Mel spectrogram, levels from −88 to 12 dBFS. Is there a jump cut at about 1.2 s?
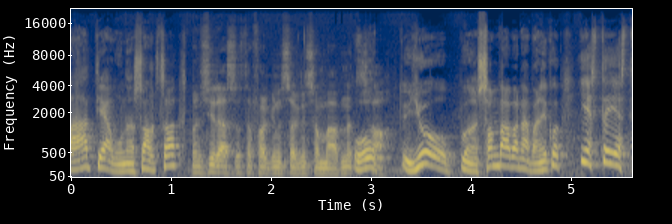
yes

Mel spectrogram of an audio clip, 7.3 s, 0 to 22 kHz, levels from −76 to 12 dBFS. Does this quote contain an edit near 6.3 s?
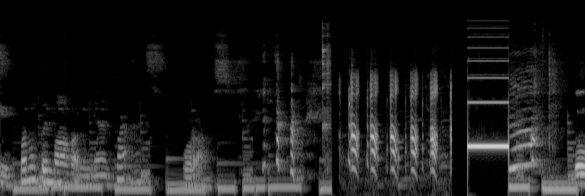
yes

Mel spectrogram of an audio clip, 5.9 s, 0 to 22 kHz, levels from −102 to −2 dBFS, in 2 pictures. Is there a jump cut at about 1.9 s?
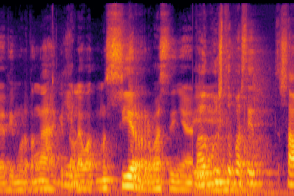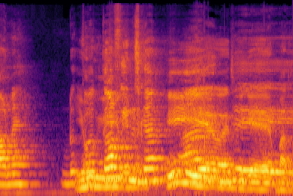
yes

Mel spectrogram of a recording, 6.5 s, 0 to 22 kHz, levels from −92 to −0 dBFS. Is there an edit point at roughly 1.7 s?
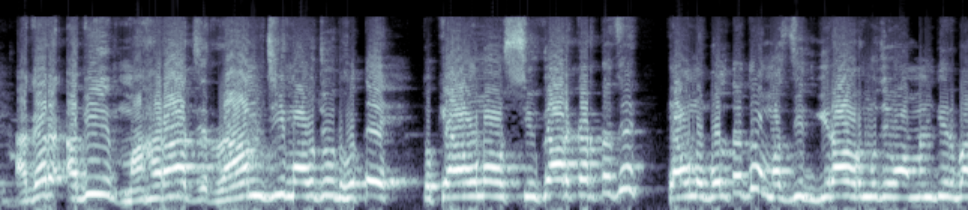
no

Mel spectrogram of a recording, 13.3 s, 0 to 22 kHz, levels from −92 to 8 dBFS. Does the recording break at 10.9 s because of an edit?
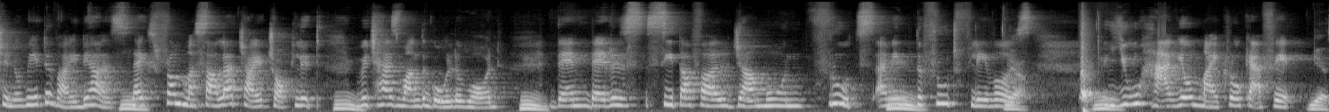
yes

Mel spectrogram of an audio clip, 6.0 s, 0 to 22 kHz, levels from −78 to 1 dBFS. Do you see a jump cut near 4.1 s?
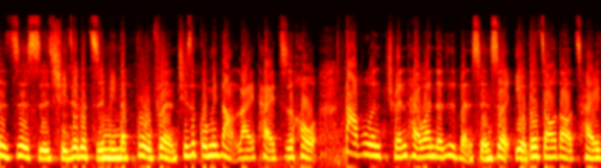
no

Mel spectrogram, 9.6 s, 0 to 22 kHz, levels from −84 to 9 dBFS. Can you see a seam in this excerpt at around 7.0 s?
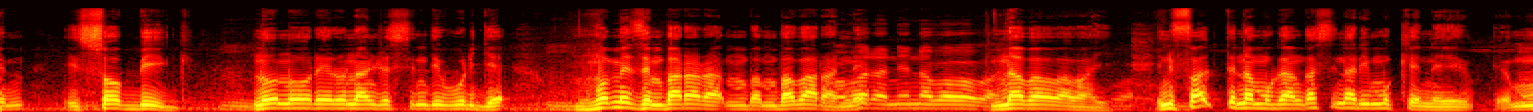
yes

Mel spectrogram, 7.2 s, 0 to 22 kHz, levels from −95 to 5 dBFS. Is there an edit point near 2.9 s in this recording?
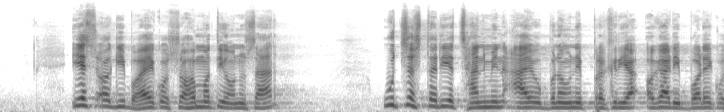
no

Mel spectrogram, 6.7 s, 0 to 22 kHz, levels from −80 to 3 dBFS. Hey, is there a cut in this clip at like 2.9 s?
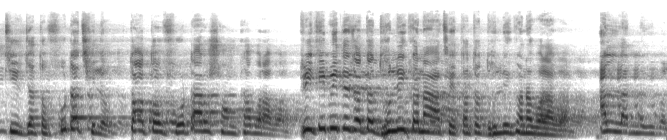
yes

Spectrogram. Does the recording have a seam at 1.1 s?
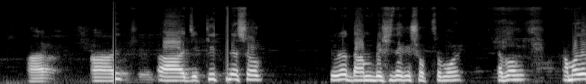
yes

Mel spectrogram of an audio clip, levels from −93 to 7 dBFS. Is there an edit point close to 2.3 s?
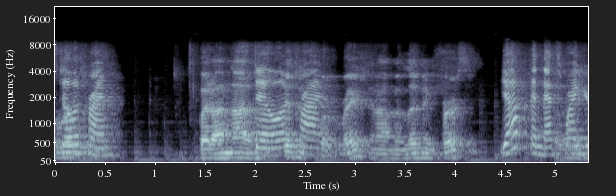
no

